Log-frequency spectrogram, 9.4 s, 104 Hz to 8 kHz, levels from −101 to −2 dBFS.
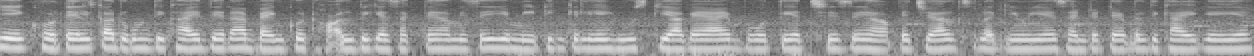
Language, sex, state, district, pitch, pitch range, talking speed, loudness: Hindi, female, Chhattisgarh, Bastar, 185 Hz, 185-195 Hz, 255 wpm, -18 LUFS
